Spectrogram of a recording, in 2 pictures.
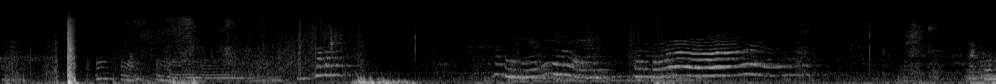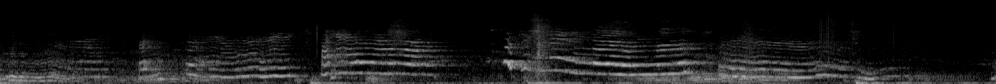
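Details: Beagle puppies at play indoors, giving a run of high, wavering whines and squeals that rise and fall in pitch, some drawn out, growing busier and louder in the second half, with soft low sounds and faint knocks beneath.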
